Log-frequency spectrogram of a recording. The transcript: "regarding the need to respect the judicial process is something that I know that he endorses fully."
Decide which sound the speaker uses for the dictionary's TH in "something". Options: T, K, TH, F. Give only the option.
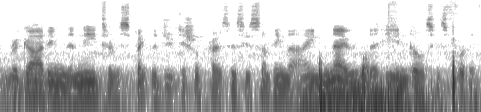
TH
